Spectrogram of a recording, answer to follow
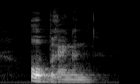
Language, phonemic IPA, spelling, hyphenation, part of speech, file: Dutch, /ˈɔpˌbrɛŋə(n)/, opbrengen, op‧bren‧gen, verb, Nl-opbrengen.ogg
- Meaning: 1. to yield, to produce 2. to afford the energy or capacity for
